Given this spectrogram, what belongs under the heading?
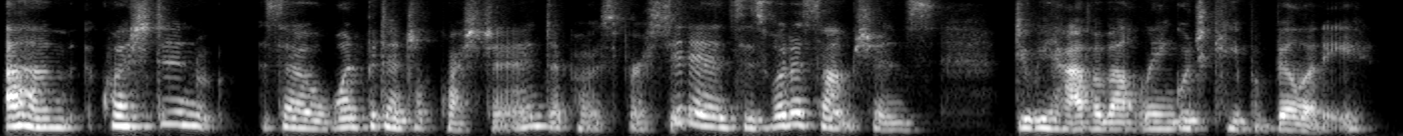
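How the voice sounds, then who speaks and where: A woman moderating an online workshop, relaying a question in a measured way. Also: fairly low pitch, darkish tone.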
